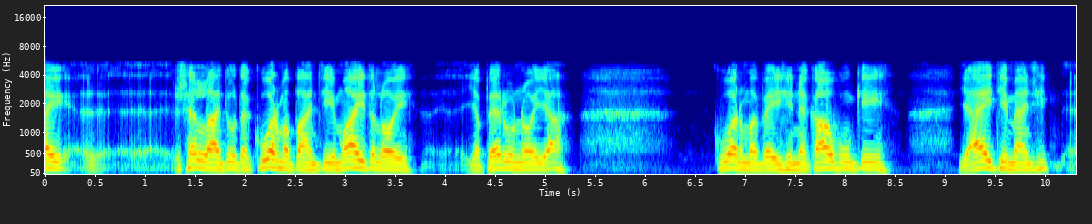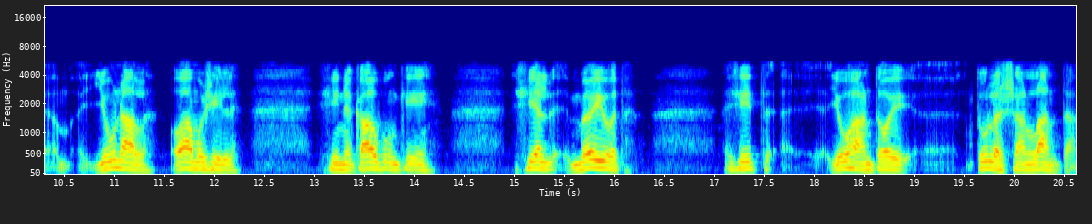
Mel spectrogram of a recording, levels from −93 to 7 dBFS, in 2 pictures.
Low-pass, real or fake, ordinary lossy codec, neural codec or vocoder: 5.4 kHz; real; Opus, 24 kbps; none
